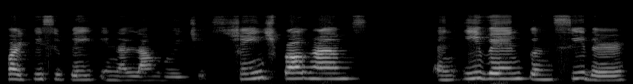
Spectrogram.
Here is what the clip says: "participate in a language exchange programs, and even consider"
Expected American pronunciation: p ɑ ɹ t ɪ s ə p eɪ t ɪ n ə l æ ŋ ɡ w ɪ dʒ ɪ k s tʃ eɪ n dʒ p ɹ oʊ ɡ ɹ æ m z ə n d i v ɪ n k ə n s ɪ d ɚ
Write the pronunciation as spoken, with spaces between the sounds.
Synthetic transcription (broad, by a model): p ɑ ɹ t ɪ s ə p eɪ t ɪ n ə l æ ŋ ɡ w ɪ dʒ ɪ s tʃ eɪ n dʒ p ɹ oʊ ɡ ɹ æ m s ə n d i v ɪ n k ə n s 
